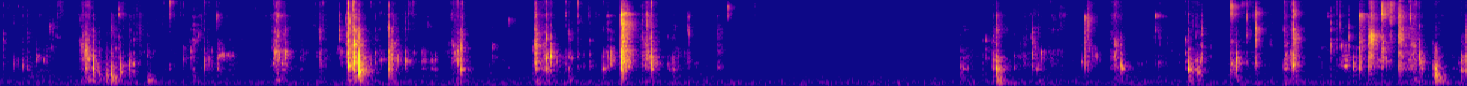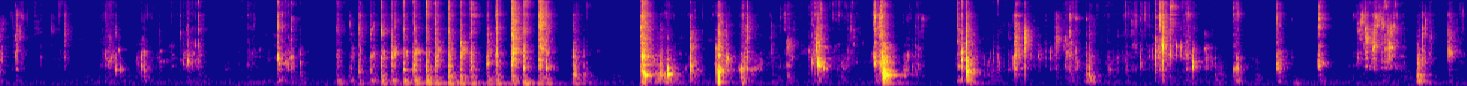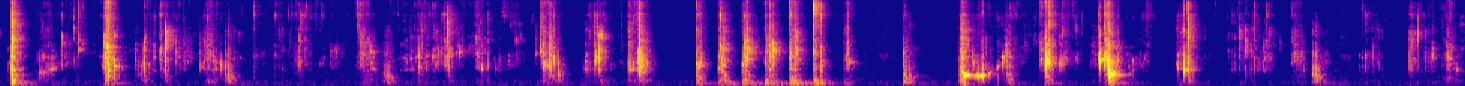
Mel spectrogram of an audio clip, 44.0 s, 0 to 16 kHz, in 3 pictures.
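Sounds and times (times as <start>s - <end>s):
slime squishing by hand: 0.0s - 7.4s, 9.6s - 43.9s.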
